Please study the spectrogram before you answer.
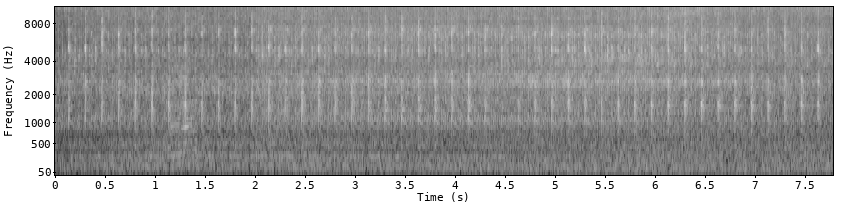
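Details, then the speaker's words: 2009 Chevrolet Duramax LMM dually, 59,945 miles, morning start: sharp steady ticking knock over rough diesel idle from a bad injector, traced to cylinder 5; unplugging it removes the knock, with a new Bosch injector planned. "now normally to be knocking like crazy right now points to the injectors it might be like an injector that's a little bad on this side and that side"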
